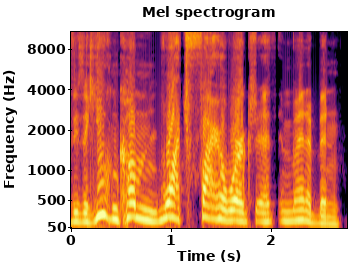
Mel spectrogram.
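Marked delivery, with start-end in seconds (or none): 0.2-1.9 high, loud hand-shaking politician; hammed-up eager invitation to strangers; mock glad-hander, pitched way up; LBJ. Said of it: "he's, like, shaking their hands".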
